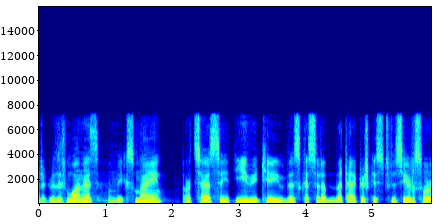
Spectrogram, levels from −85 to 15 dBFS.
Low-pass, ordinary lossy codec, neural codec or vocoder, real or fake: 7.2 kHz; AAC, 64 kbps; codec, 16 kHz, 0.5 kbps, FunCodec, trained on Chinese and English, 25 frames a second; fake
